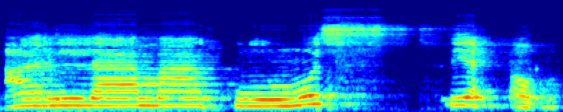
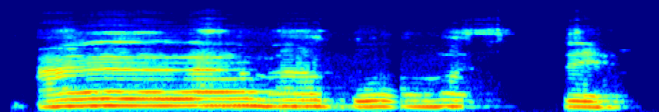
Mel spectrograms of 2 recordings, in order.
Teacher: Jangan allamakumul, allamakumus sihr. Ditasdidkan mim ke sin langsung, enggak ada lam di situ ya. Lamnya masuk ke sin.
